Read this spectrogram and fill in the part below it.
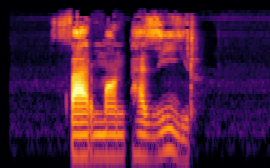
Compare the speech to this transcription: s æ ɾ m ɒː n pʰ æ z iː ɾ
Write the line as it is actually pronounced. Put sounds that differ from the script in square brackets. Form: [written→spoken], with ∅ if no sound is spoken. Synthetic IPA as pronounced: [s→f] æ ɾ m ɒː n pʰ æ z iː ɾ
